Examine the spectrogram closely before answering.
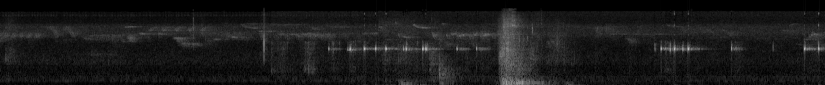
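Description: An electronic ghost-hunting detector chirping: rapid trains of short, high beeps on one pitch, coming in three bouts, with a loud bump about six seconds in.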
